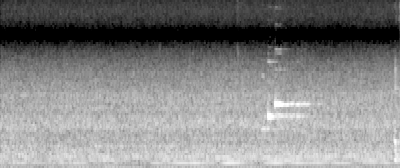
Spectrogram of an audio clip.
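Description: Steady low hum and hiss of the recording line during a pause with no speech, with one short two-note electronic tone, stepping up in pitch, about four seconds in.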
